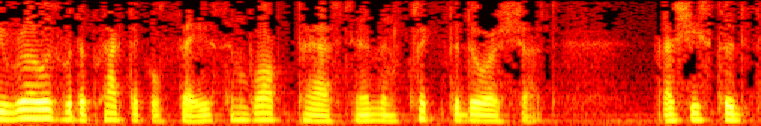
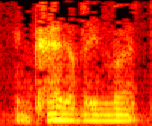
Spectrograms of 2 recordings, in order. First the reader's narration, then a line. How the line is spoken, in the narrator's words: he murmured into the fine down of her neck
